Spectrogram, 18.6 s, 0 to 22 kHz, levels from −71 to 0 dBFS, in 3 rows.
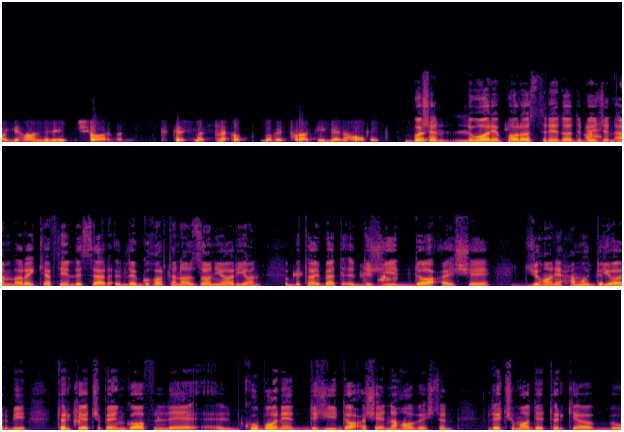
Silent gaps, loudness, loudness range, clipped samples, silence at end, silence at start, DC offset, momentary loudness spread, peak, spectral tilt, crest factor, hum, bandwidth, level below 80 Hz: none; -19 LUFS; 3 LU; under 0.1%; 0 s; 0 s; under 0.1%; 9 LU; 0 dBFS; -5 dB/octave; 20 dB; none; 11.5 kHz; -54 dBFS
